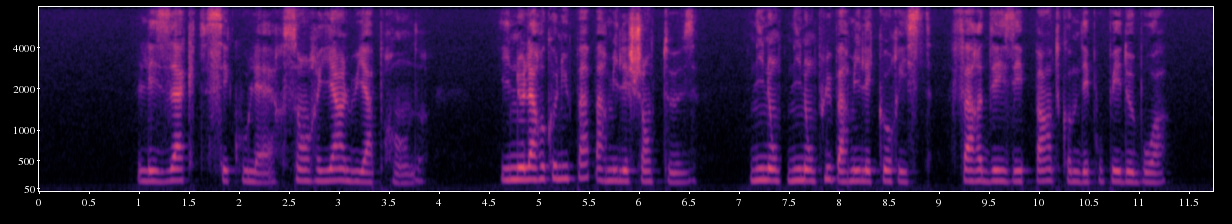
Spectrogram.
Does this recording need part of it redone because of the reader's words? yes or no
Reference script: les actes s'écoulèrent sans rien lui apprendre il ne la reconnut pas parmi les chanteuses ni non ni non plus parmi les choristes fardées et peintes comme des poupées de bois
no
